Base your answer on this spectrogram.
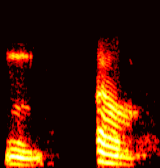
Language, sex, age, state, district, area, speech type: Bodo, male, 30-45, Assam, Kokrajhar, urban, conversation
